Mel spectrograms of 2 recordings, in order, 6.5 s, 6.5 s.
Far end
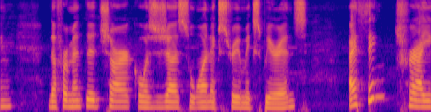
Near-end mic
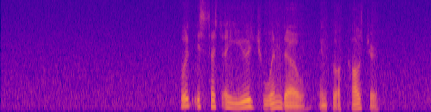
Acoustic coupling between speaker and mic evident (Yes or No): No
